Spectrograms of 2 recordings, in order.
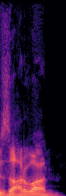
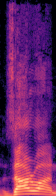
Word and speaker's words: Zervaan: He called you Zarwan. Hmm. Zarwan. Oh, Zervaan, Haji, Zervaan.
